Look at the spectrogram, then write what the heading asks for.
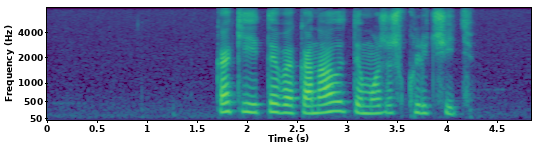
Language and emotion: Russian, neutral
